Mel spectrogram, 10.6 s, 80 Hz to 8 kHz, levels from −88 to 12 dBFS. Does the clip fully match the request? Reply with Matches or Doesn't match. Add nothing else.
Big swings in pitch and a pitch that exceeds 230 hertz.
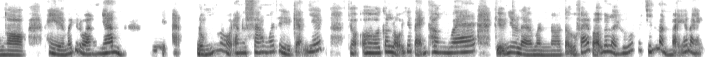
Matches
